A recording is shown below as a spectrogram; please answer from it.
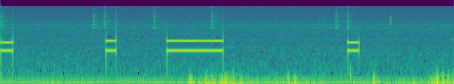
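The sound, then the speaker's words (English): Telephone keypad touch-tones beep as a number is dialed, four beeps at uneven intervals with one held noticeably longer than the rest, over a low, rumbling background. “Guess I'll dial then.”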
